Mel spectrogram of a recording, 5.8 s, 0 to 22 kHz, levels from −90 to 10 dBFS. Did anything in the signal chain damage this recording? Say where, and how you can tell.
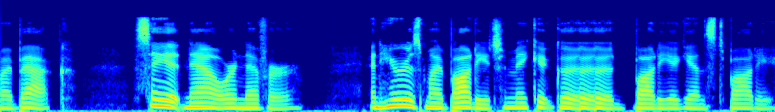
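Yes. Repeated frames from the codec or storage stage: from 4.33 to 4.56 s, a 116.1 ms block of the speech plays twice more, which fits a run of about five compressed frames. The clip grows by 232.2 ms. Unlike an echo, each repeat is an exact copy that stutters.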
